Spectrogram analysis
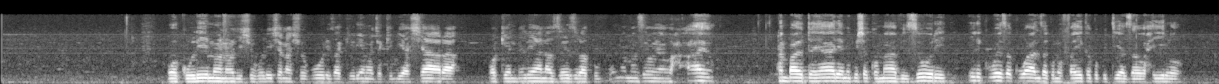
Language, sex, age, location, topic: Swahili, male, 25-35, Dar es Salaam, agriculture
